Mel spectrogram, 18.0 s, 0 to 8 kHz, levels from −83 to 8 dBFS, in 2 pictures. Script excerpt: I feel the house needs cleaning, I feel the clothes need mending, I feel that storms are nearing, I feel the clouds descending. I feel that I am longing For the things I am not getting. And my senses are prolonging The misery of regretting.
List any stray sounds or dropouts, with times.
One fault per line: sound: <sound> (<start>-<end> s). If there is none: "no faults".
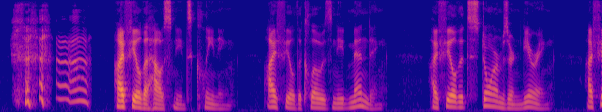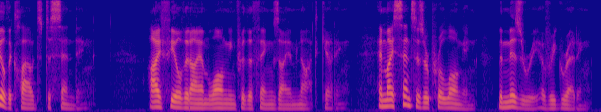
sound: laugh (0.2-1.4 s)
